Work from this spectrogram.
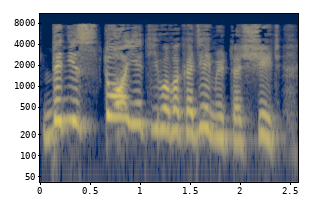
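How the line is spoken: Little girl shouting. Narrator (Russian): кричала малышка-модница

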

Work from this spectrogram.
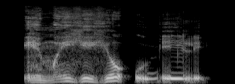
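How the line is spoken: Hoarse braggart. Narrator (Russian): сказал задавака хрипло

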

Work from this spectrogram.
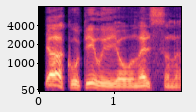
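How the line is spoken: Plain. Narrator (Russian): сказал ей папа

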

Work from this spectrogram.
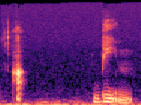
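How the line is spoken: Relieved mutter. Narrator (Russian): пробормотала миссис Кэррю с облегчением

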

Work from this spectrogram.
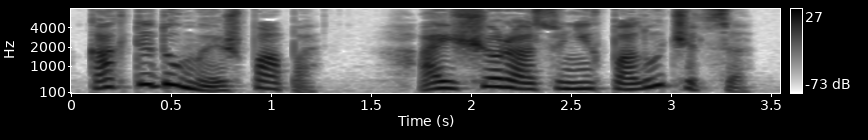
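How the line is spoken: Excited question. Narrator (Russian): взволнованно спросила Джуди

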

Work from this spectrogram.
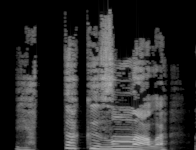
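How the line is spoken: Fairy groaning. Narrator (Russian): застонала светлая фея

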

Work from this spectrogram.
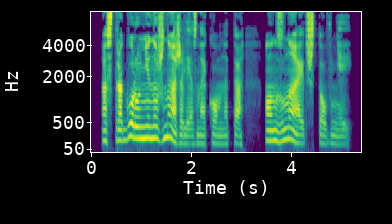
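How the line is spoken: Drawn-out, musing. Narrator (Russian): протянул прадед, будто что-то припоминал

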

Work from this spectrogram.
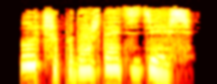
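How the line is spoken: Whispered. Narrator (Russian): шепотом обратилась Василиса

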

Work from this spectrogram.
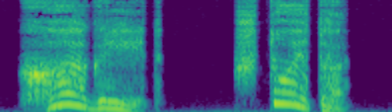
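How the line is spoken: Exclaiming. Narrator (Russian): воскликнул он

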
